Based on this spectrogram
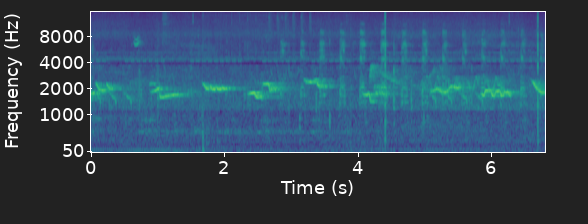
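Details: Live recording of a wild white-necked thrush: fluting whistled phrases mixed with some busier warbled passages, repeated in quick succession, with scattered ticking sounds and faint other chirps in the background.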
